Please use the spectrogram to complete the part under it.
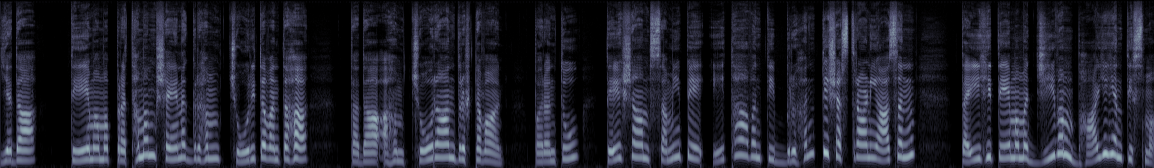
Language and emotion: Sanskrit, fearful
